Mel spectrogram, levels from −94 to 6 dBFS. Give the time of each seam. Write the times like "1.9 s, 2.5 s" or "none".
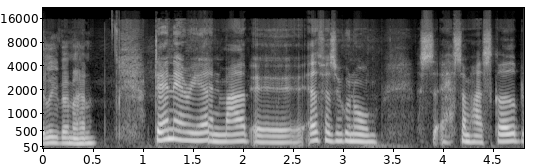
1.7 s, 2.1 s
